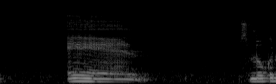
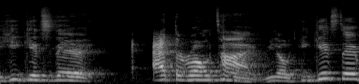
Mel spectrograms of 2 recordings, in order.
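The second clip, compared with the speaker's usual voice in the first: ordinary talk, nothing marked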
